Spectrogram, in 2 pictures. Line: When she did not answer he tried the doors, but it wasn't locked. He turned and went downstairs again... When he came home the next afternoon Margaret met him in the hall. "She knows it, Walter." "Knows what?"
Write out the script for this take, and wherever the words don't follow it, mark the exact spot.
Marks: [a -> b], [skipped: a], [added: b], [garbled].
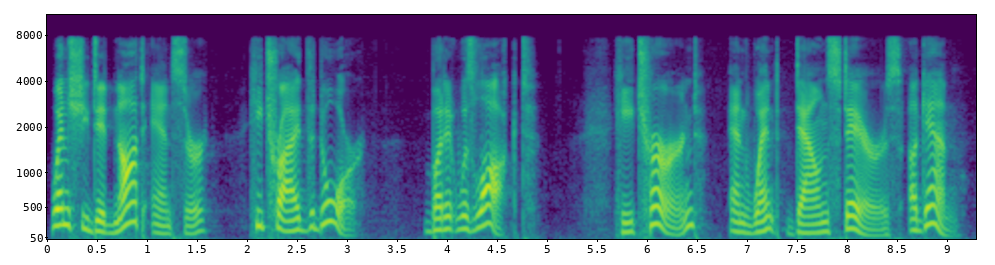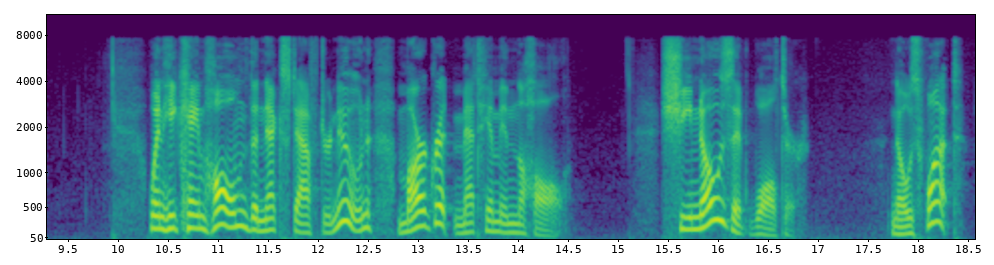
When she did not answer he tried the [doors, -> door] but it [wasn't -> was] locked. He turned and went downstairs again... When he came home the next afternoon Margaret met him in the hall. "She knows it, Walter." "Knows what?"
